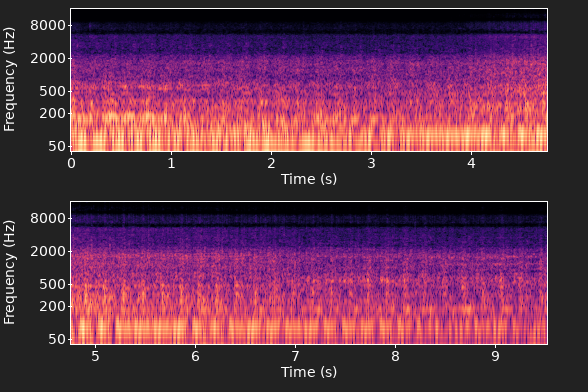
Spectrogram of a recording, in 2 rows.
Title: 6.6L duramax engine knock with smoke an 1 misfire need your answers an opinions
